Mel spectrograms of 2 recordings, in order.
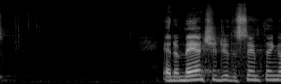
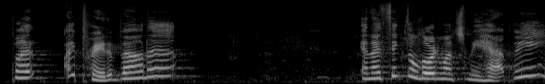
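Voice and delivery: hesitant, sing-song excuses with rising ends; self-justifying believer; 2 semitones higher than usual. Acted. Married churchgoer justifies an affair, coyly self-excusing. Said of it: "You will say".

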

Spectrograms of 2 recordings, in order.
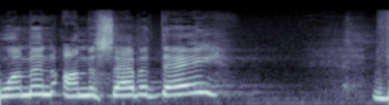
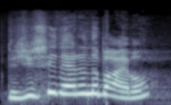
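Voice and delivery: usual speaking voice

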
